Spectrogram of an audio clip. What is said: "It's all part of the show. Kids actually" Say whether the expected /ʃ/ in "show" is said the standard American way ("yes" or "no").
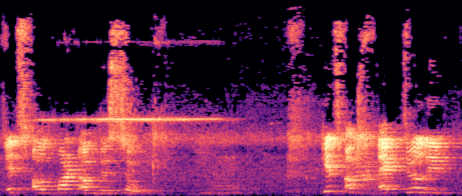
no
